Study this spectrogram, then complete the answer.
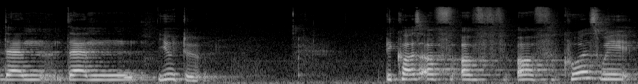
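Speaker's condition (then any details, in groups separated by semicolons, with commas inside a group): Stuttering; lifelong stutter, neurological cause, speech therapy in youth, jaw, belly and leg cramps from suppressing stutter; audibly stuttering during lecture performance; repetitions, blocks, stutters on own name, slower than fluent speakers, amount varies daily, smooth repetitions when unafraid; repeated sounds, repeated words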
